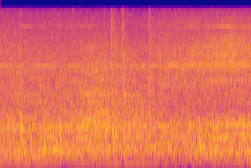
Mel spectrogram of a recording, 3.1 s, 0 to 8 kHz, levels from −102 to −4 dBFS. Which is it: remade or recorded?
recorded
